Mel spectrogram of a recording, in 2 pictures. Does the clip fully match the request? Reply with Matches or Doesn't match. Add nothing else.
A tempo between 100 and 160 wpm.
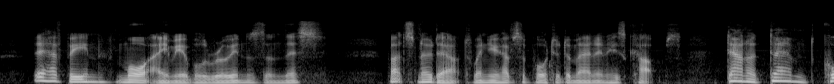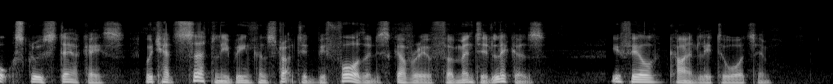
Matches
